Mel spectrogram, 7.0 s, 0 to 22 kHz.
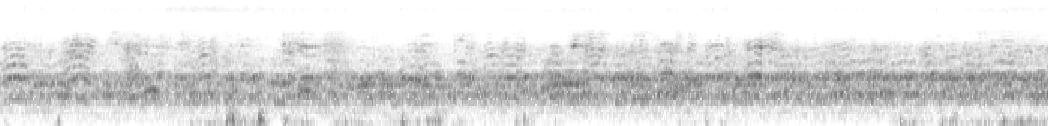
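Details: Large wild flock of snow geese circling and landing in a Tennessee field on January 21, 2026, before a historic snowstorm; dense continuous honking over repeated low rumbling thumps.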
